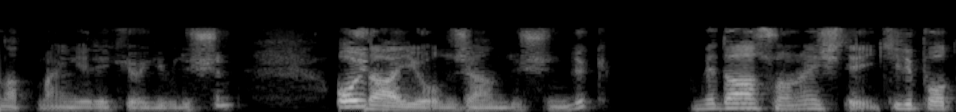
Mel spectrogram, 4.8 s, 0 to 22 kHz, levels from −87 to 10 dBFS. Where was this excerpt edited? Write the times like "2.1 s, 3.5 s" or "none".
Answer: 1.8 s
